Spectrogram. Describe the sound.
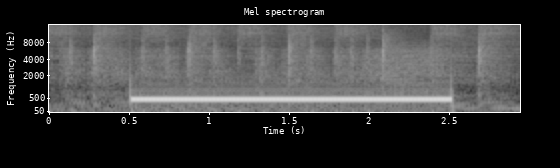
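Telephone dial tone while a call is being placed: a single loud, steady tone that starts and stops abruptly and lasts about two seconds, with faint background hiss before and after.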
